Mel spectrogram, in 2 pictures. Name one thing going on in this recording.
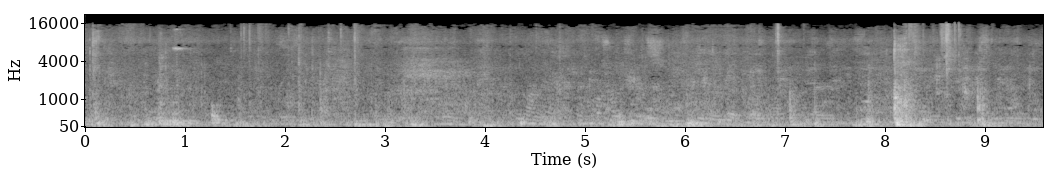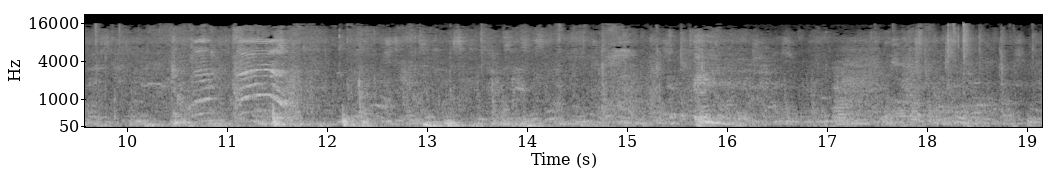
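Men and women murmur and chat quietly in a small room.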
